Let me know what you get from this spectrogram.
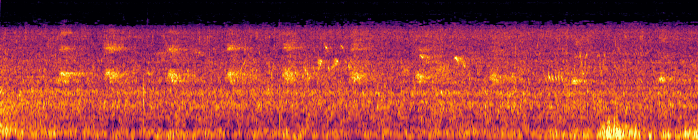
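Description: A small bird chirping, short high calls about twice a second over a steady outdoor hiss. About six seconds in, low bumps of wind or handling on the microphone come in.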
